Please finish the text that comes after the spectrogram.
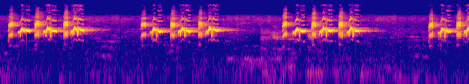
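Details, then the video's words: Sooty-headed bulbul song for luring caged birds to sing, fighting style: bursts of three to four quick bubbly whistled notes, each burst ending in a falling slur, repeated every one to two seconds. "kutilang gacor TARUNG buat pancingan kutilang agar bunyi"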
